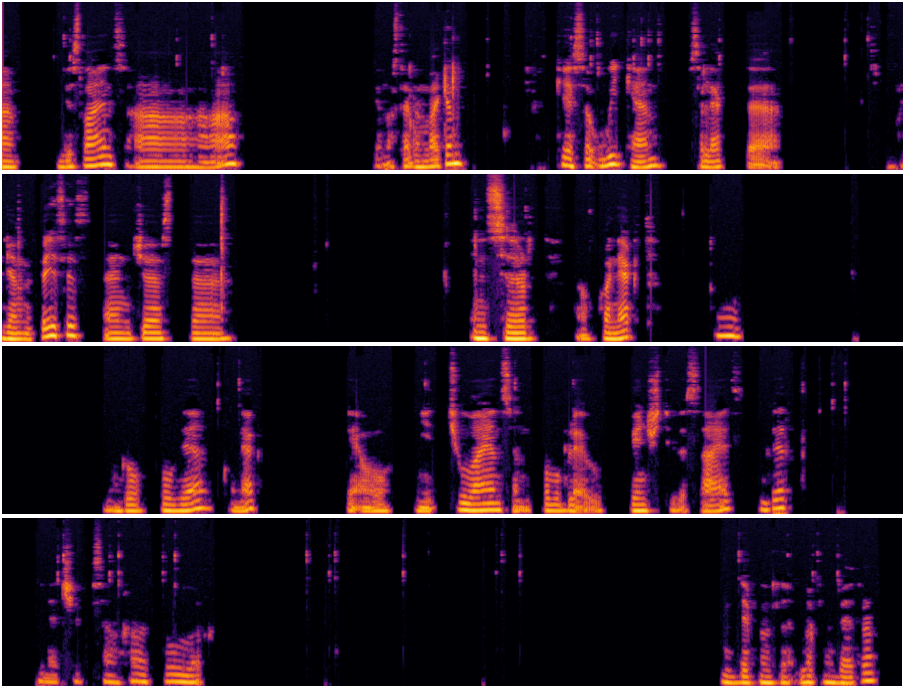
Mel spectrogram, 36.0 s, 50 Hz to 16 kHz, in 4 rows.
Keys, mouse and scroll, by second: 0.6 double click, 1.3 alt+scroll down 1, 1.7 alt+click, 2.6 shift+click, 4.4 ctrl+Delete, 5.2 q, 5.4 right click, 6.3 shift+click, 6.4 shift+double click, 7.1 alt+click, 13.2 ctrl+alt+q, 14.0 alt+click, 14.7 alt+middle click, 15.6 alt+click, 16.1 middle click, 19.9 middle click, 20.1 alt+click, 21.3 middle click, 26.2 3, 26.3 alt+click, 26.9 right click, 27.8 typing, 27.8 alt+scroll down 1, 28.0 alt+click, 28.3 alt+scroll down 1, 28.6 alt+click, 29.0 alt+scroll down 1, 29.3 alt+middle click, 29.6 alt+click, 31.0 alt+click, 32.6 alt+click, 32.6 alt+middle click, 32.9 alt+click, 34.6 right click, 34.9 q, 35.3 alt+click.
